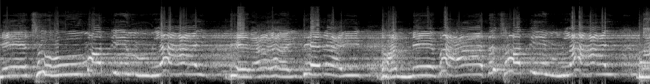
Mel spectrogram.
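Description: A woman singing a Nepali dohori folk song live into a microphone, her voice sliding and bending between notes in short phrases.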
